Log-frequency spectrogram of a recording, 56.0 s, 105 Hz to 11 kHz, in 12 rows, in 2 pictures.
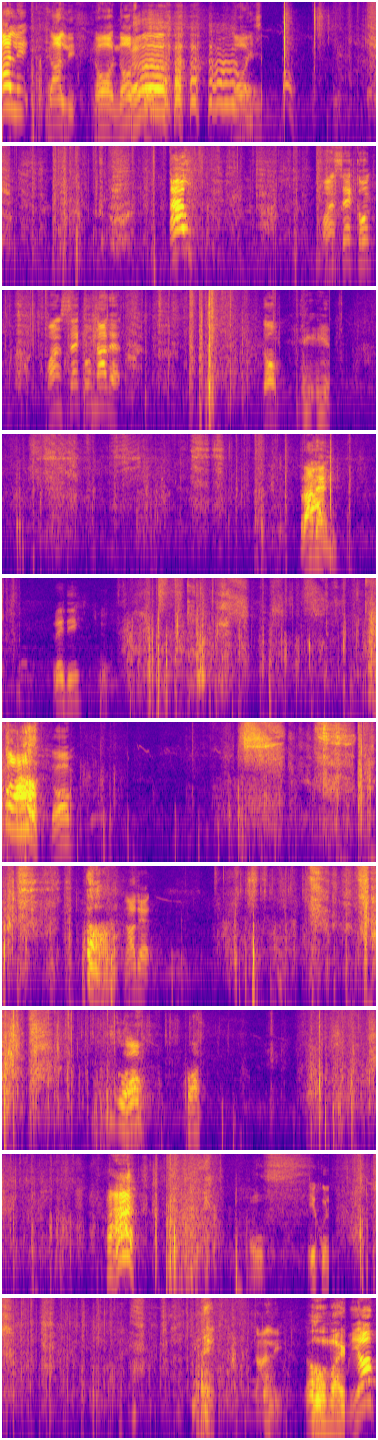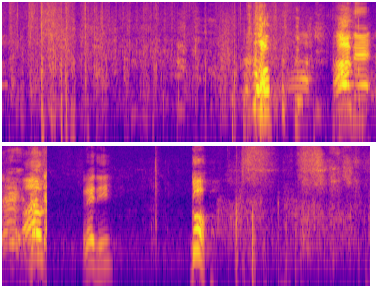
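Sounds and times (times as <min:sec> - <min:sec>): footsteps running on grass: 0:04.6 - 0:12.6, 0:36.4 - 0:38.6, 0:41.6 - 0:45.2, 0:46.8 - 0:50.6.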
